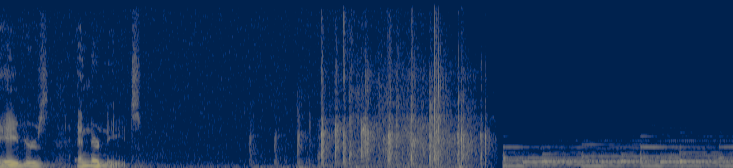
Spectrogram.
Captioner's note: applause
